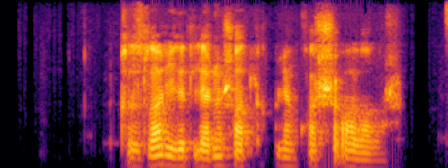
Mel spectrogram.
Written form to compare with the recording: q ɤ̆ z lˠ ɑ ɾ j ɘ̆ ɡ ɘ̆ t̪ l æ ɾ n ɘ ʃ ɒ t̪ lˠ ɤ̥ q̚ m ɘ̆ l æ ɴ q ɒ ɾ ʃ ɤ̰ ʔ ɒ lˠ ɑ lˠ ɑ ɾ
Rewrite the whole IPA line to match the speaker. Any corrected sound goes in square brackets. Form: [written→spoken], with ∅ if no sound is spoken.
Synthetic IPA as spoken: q ɤ̆ z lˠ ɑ ɾ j ɘ̆ ɡ ɘ̆ t̪ l æ ɾ n ɘ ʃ ɒ t̪ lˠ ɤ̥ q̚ [m→b] ɘ̆ l æ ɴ q ɒ ɾ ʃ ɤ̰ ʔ ɒ lˠ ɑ lˠ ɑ ɾ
